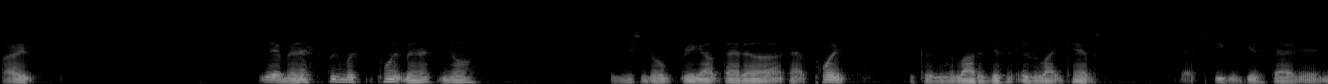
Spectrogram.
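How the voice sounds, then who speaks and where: A man with a very low voice and an American accent teaches scripture off the cuff. He talks bluntly, with swearing, repeated phrases and frequent check-ins. The sound is thin and muffled, as if over a phone. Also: moderate pace, vocal fry, long pauses. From United States. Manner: blunt, profane, repetitive street-talk delivery with frequent check-in phrases. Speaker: religious teacher. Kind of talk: informal off-the-cuff religious teaching.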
